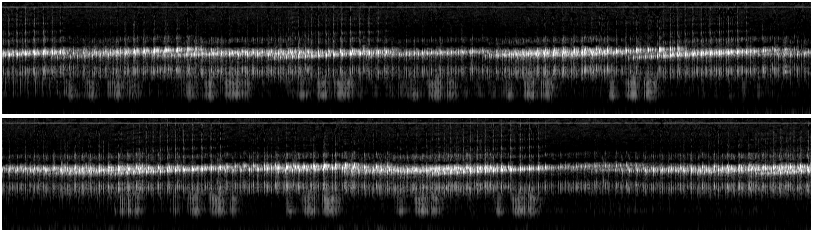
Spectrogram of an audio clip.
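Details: Many frogs singing at dusk in spring by ponds in the Sandhills of Nebraska, continuous high rising trills overlapping, and short lower rattling bursts repeating roughly every second.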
